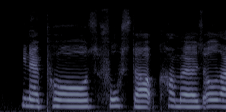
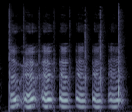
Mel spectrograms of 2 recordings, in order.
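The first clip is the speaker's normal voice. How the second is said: loud rhythmic run of short "oh" noises; imitated noise; 8 dB louder than usual. Shown as a demonstration. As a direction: punch out a string of identical short oh's. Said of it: "It means like this".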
